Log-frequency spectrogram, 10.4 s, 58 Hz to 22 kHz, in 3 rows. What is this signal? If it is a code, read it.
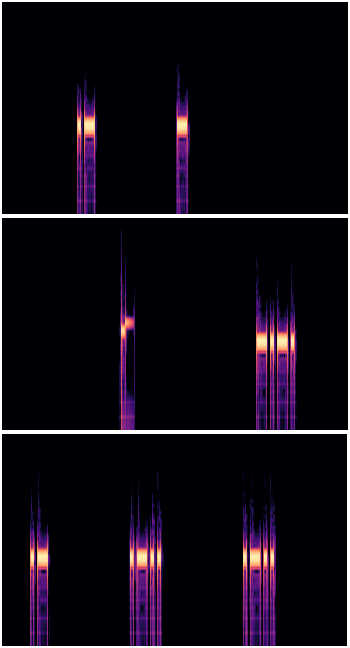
Morse code, heard as a keyed tone, about 36 wpm, spaced as for 10 wpm, 700 Hz. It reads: AT CALL
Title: 8x Character Spacing - Top 100 Words - 35wpm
